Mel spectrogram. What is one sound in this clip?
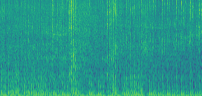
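A motorcycle engine revs up sharply and settles back down.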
